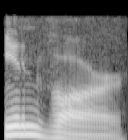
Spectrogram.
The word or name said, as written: invar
